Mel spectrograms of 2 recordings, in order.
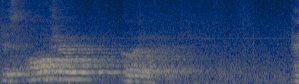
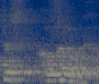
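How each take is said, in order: First: "a little bit" whispered very softly and slowly; hushed whisper. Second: Said in the usual way. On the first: Shown as a demonstration. Preacher whispers "a little bit" to the congregation, very soft and slow. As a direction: breathe "a little bit" like a secret.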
